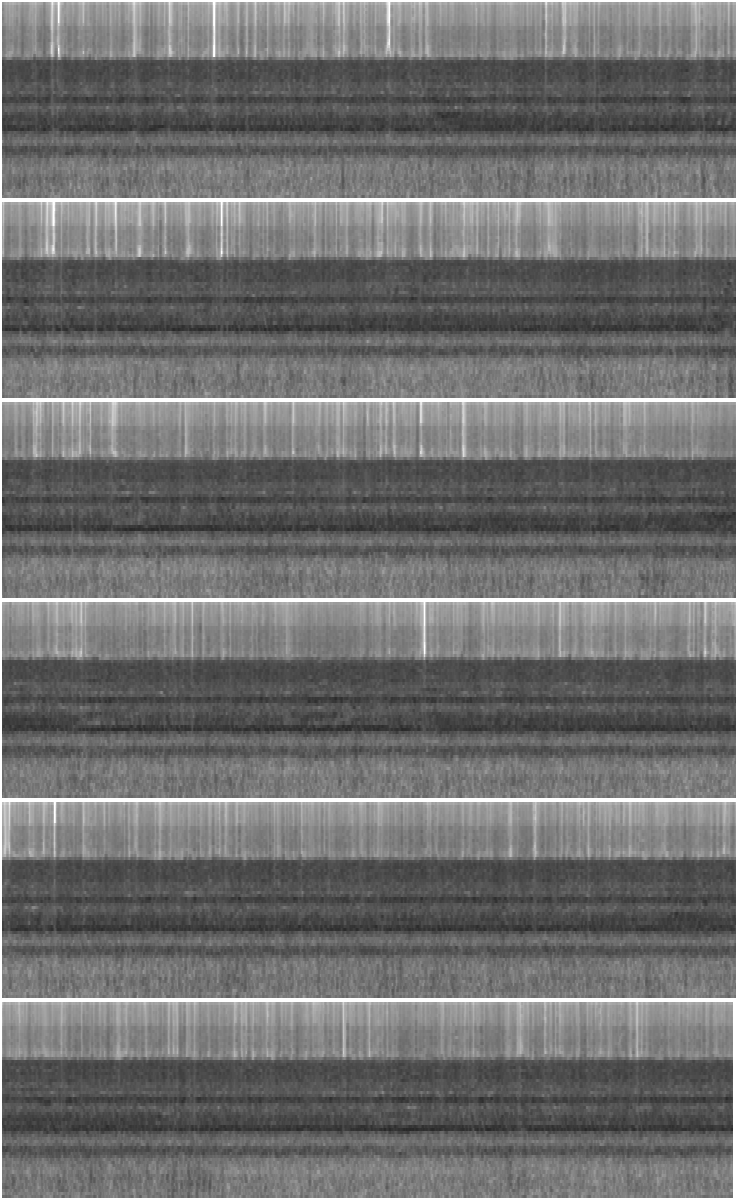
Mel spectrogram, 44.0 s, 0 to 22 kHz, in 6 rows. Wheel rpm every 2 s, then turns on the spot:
230, 230, 230, 240, 230, 230, 230, 230, 230, 230, 230, 220, 230, 230, 230, 230, 230, 230, 230, 230, 230, 230.
none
